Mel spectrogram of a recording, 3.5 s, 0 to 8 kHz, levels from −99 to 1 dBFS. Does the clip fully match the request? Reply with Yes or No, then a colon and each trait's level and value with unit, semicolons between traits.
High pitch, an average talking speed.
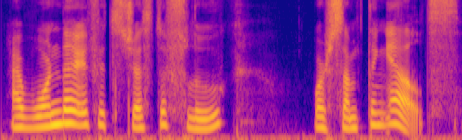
Yes: high, 205 Hz; average, 155 wpm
